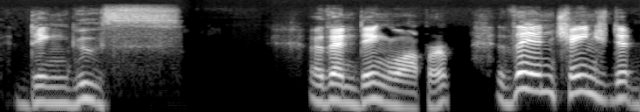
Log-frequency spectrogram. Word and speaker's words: Dingus: Madame Dingus, aka Angela Dingwhopper, had gone to school with Pam's folks, changing her name to Dingus, thinking it sounded more exotic, as she pronounced it Dingoose, then Dingwhopper, then changed it back once she had been eaten by the giant onion.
